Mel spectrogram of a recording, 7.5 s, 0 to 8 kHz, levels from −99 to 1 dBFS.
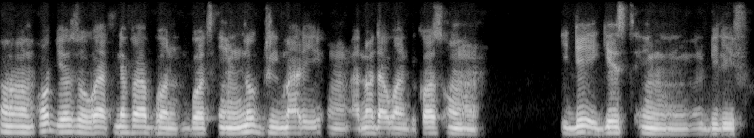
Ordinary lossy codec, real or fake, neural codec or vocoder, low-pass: Opus, 32 kbps; fake; vocoder, 22.05 kHz, 80 mel bands, WaveNeXt; 7.2 kHz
